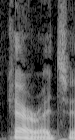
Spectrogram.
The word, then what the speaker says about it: Karaites: Karaites, yeah.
